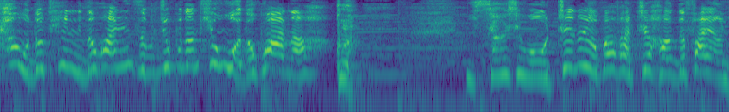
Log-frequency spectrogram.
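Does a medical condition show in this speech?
No.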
